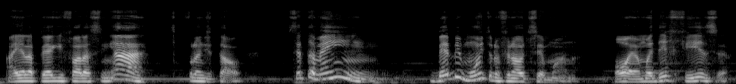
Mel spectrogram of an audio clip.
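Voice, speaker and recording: Lively man giving a motivational talk. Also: a little high. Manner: animated, acts out little dialogues, speaks straight to listeners. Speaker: communication mentor and speaker.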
